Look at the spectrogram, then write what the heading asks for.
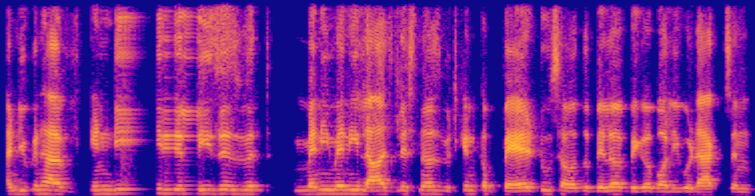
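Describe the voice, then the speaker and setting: A man's voice: on the high side, little pitch movement, normal speed, hardly any pauses. A man being interviewed as a singer-songwriter, talking casually and thoughtfully, hedging often with "sort of" and "I think".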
